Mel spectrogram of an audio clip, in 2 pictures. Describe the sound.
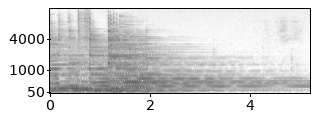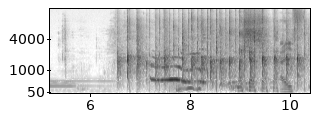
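A held musical chord rings out and slowly fades at the end of a concert, then the audience bursts into dense, steady applause, with whoops and cheering voices rising over the clapping.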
